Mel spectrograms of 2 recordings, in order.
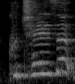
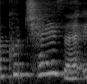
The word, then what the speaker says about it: Kucheza: Now, Kucheza is quite a hard word to get your mouth around, so we're going to split this word up. I'll do it slowly in syllables, Kucheza, and then I'll hand it over to Mr.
